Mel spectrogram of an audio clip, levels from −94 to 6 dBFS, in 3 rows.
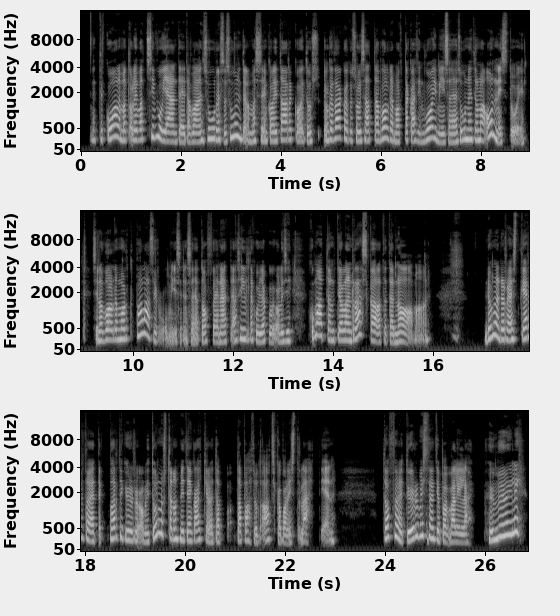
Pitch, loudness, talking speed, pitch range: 230 Hz, -26 LUFS, 125 wpm, 205-265 Hz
